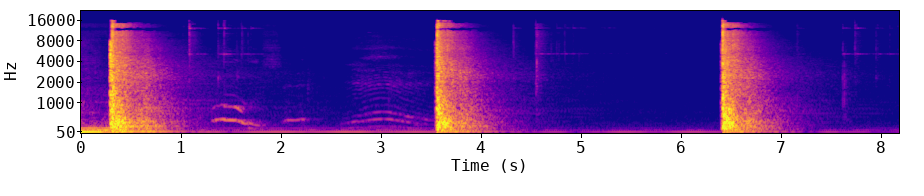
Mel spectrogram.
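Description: Three single shots from a GLFA .458-calibre AR rifle, about three seconds apart, each with a short echo off the walls of an indoor range lane.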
